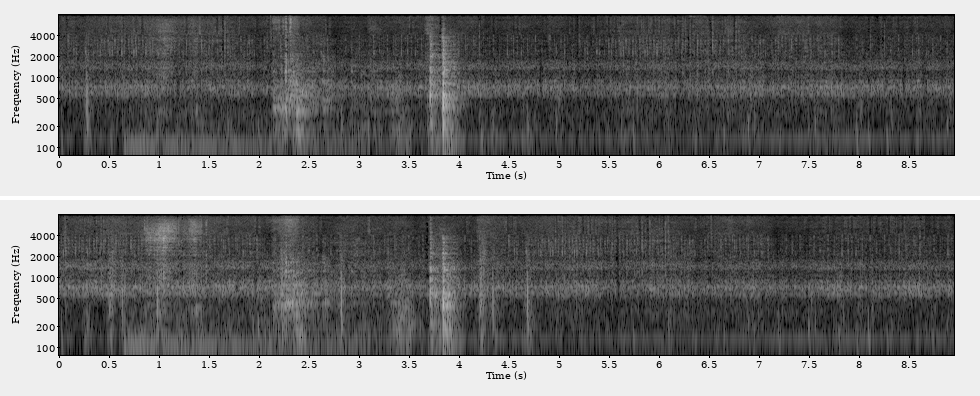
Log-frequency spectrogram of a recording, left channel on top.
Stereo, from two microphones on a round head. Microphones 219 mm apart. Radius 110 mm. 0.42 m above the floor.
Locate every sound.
0.7 s footsteps: 55° right (ahead or behind), 0.6 m; by 3.1 s 35° right (ahead or behind), 1.7 m
2.1 s a door slam: 20° left (ahead or behind), 3 m
3.7 s a door slam: 20° left (ahead or behind), 1.0 m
